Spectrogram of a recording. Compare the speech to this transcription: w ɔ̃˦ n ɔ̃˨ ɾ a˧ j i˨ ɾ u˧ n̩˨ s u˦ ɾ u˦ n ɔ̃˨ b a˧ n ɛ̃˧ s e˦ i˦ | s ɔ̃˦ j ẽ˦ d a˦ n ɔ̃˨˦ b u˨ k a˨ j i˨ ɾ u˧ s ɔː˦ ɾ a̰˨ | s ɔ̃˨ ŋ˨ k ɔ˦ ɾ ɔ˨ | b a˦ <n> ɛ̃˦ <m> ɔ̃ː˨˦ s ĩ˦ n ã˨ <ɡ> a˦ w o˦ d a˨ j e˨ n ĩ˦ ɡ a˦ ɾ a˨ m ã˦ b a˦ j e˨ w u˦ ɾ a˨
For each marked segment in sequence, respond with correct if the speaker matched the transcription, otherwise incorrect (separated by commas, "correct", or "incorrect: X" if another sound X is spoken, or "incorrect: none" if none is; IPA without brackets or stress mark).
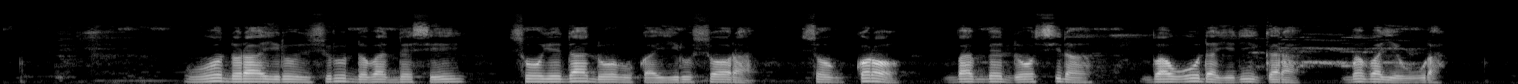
incorrect: m, incorrect: n, incorrect: b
